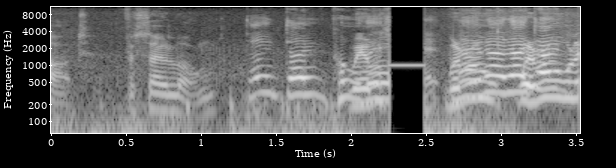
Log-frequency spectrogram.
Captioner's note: beep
